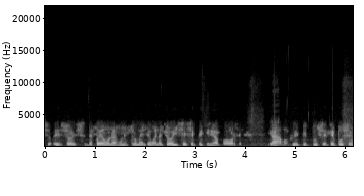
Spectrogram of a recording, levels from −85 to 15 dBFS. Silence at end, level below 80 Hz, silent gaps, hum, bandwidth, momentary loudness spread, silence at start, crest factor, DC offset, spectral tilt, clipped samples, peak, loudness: 0 s; -70 dBFS; none; none; 10.5 kHz; 8 LU; 0 s; 20 dB; under 0.1%; -6.5 dB/octave; under 0.1%; -4 dBFS; -25 LUFS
